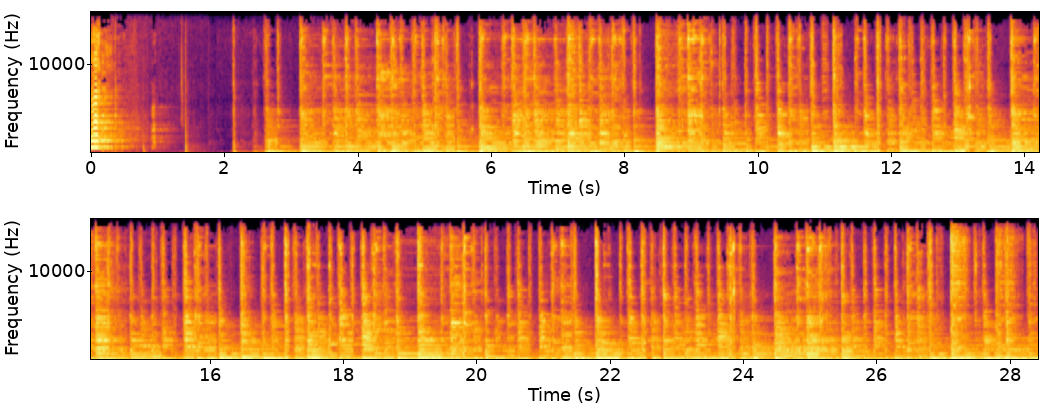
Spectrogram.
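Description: A short laugh, then a brief near-quiet gap before a strummed acoustic guitar comes in about two and a half seconds in, playing a steady chord pattern as the instrumental intro of a song.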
